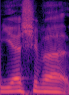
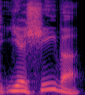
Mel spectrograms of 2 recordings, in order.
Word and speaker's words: yeshiva: I've been saying yeshiva this whole time and good good as Goldberg in the chat says yeshiva is how it's pronounced and I'm going to say I'm going to trust good as Goldberg.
